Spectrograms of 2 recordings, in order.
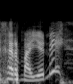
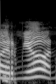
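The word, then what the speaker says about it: Hermione: que no estuviera germoni me germoni se dice germoni sí se pronuncia sí no hermión no el hecho de que no estuviera Para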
